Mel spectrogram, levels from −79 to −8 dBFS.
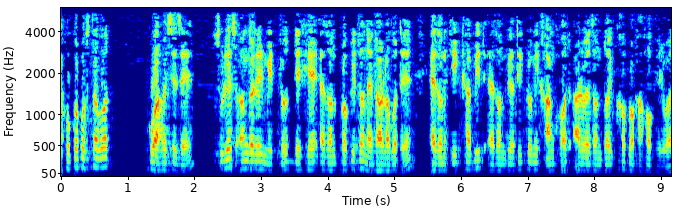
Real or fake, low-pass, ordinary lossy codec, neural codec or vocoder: real; 5.4 kHz; AAC, 32 kbps; none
